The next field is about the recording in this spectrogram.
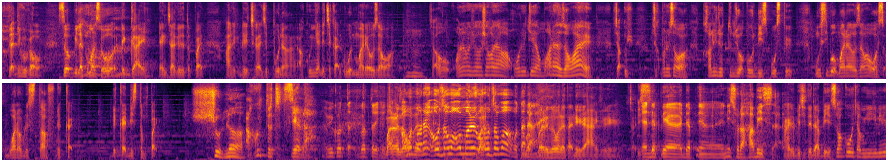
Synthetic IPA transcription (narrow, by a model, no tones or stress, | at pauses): akutaʔt̪ipukaw | səbabilaakumãsʊkdəɡajjaŋd͡ʒaɡad͡ʒut̪əmpat̪̚ | a̰ədət͡ʃakat̚d͡ʒəpuna̰a̰kuiŋat̪̚dit͡ʃaka̰t̪̚wut̚maɾiaozawat͡ʃa̰ʔoɔ̰nad͡ʒawaʃawajao̰nəd͡ʒəama̰ɾiozawae | t͡ʃaʔo | t͡ʃakat̚maɾiozawa | kaludət̪uɲd͡ʒʊʔakudispost̪ə | must̪iboʔ̚maɾiaozawawɔswãnɔfdəst̪afdəka̰t̪̚ | dəka̰t̪̚dist̪əmpa̰t̪̚ | ʃulaa̰kut̪əɾt͡ʃət̪sialahabikɔt̪ɡɔt̪maɾaazawamaɾajozawaunmaɾaozawaot̪aʔdamaɾazawadat̪a̰ʔdəa̰kiɾə̰at͡ʃa̰ʔidandiəpəədiəpəɲənisudahɦabɪsa̰dəbit͡ʃit̪ədaabɪsːoakut͡ʃamɡiŋinini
